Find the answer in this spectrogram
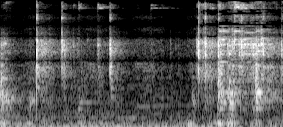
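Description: Steel trunnion spring bars of a weight-distribution hitch being handled, giving a series of sharp metal clinks and clanks, thickest near the end.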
